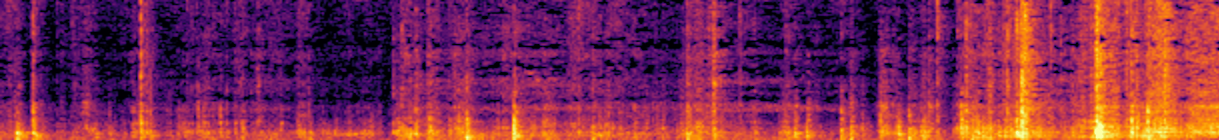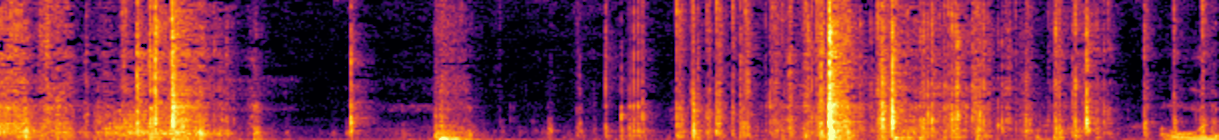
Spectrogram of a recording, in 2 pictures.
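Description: Cardboard Funko Pop box being opened and its clear plastic blister insert pulled out: rustling, crinkling and scattered clicks of card and plastic, coming in bursts, with a sharp click about ten seconds in.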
